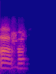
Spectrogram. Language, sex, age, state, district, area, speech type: Malayalam, female, 18-30, Kerala, Malappuram, rural, conversation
